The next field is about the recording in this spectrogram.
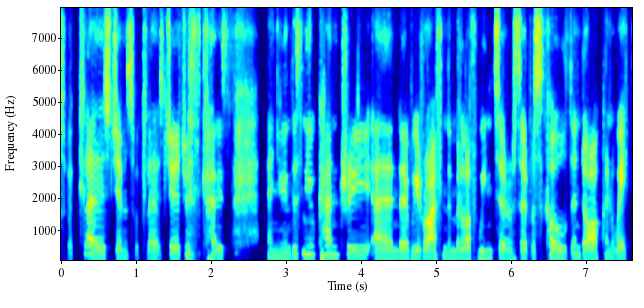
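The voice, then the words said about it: Afrikaans South African English accent. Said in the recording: “as you can probably tell from my accent, we are Afrikaans speaking.”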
